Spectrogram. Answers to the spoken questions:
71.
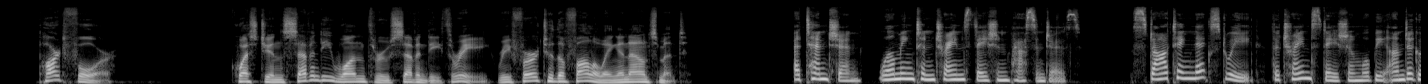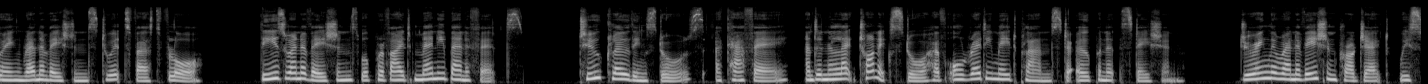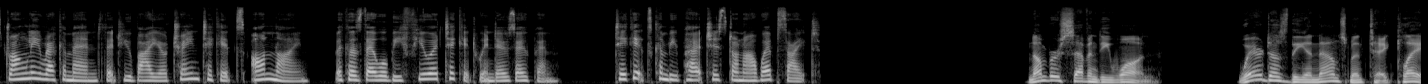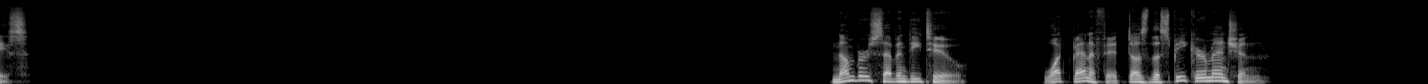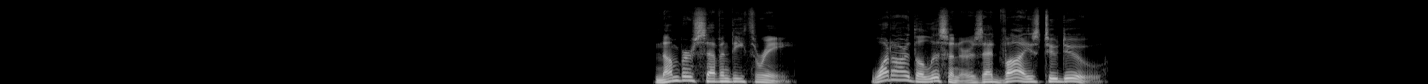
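At a train station
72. New stores and a cafe will open at the station
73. Buy train tickets online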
